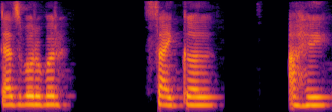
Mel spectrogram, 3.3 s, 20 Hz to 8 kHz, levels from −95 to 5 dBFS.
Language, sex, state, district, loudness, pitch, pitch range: Marathi, female, Maharashtra, Dhule, -17 LUFS, 220 Hz, 215-230 Hz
